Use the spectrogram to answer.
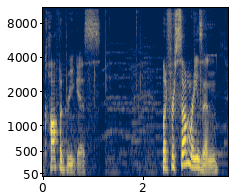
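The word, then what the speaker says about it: Cofagrigus: Well, for those of you who don't know, the Pokemon is called Coffagrigus. But for some reason, some people love to put emphasis on that second syllable and make it Coffagrigus.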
